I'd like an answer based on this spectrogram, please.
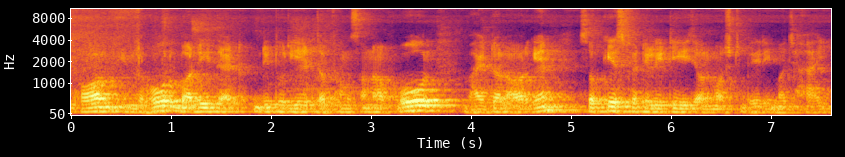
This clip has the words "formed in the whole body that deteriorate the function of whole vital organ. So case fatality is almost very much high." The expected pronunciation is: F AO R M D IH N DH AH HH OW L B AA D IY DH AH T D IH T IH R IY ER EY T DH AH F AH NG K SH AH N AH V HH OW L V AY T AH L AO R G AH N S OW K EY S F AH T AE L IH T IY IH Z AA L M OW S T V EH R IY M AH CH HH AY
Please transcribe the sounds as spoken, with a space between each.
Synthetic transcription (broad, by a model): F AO R M IH N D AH HH OW L B AA D IY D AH T D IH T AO R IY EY T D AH P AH NG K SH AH N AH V HH OW L B AY T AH L AO R G AH N S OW K EY S P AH T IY L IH T IY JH AA L M OW S T B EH R IY M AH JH AY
